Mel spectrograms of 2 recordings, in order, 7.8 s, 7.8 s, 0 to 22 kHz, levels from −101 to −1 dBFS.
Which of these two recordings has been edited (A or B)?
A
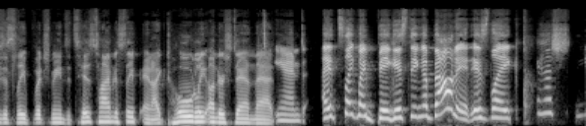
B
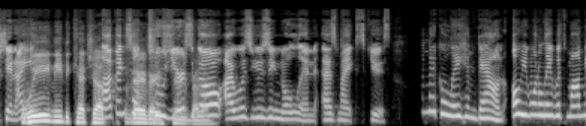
A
